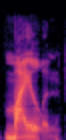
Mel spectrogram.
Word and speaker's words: Milan: Well, funny enough, that band, and it's spelled Milan, but it's actually a Czech name, and it's Milan. It's Milan and the Sour Goat.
